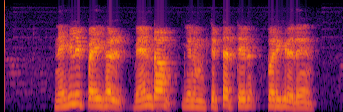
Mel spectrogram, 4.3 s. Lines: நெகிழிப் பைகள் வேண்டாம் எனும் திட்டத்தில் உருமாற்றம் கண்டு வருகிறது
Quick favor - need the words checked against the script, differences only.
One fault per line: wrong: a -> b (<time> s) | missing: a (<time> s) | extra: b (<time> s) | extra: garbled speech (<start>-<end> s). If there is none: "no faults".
missing: உருமாற்றம் கண்டு (3.1 s)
